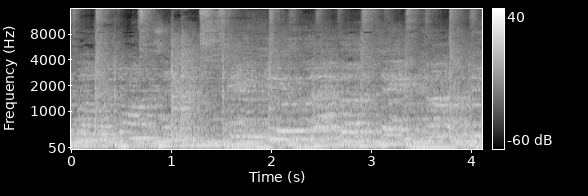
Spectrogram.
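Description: Live band playing a new wave song on electric guitar, bass guitar and drums, with a steady drum beat and held notes above it.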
